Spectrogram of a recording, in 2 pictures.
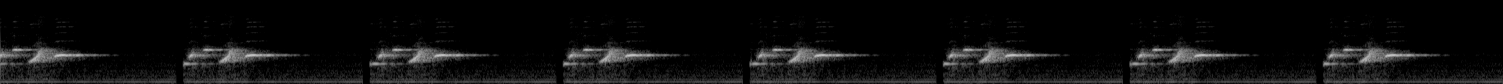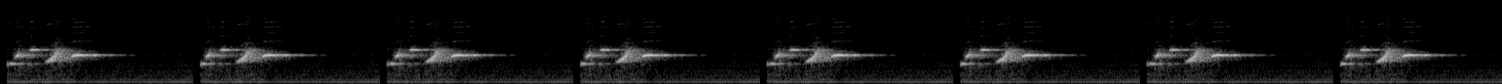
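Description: A short whistled phrase repeated identically about every two seconds, a looped training whistle for teaching a talking parrot such as an African grey to copy it. A steady low hum runs underneath.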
